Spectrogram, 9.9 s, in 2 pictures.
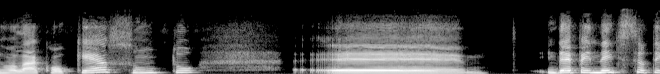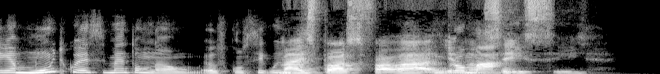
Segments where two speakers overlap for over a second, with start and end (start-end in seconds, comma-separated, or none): none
